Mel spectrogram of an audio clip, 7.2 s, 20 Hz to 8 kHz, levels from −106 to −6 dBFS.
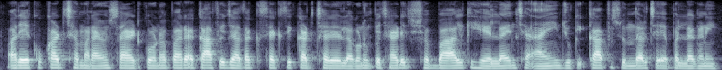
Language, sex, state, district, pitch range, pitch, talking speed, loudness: Garhwali, male, Uttarakhand, Tehri Garhwal, 110-120 Hz, 115 Hz, 280 wpm, -20 LUFS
